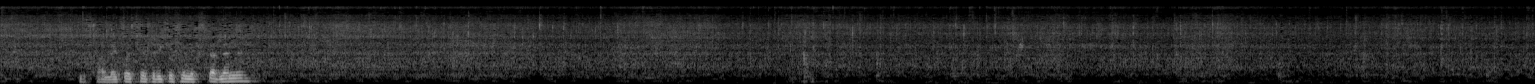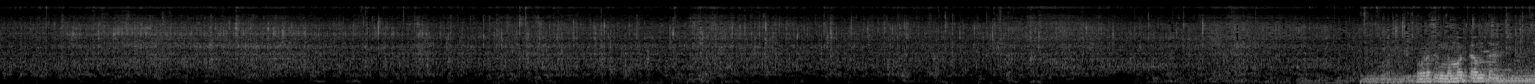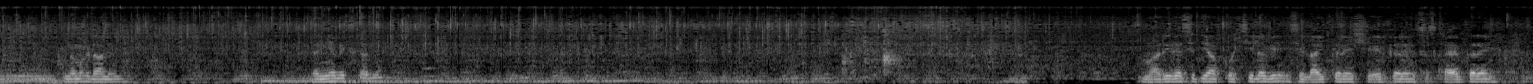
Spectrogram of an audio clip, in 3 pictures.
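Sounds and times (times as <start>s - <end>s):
pasta sizzling in a frying pan: 0.0s - 46.0s
spatula stirring: 28.9s - 41.1s.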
